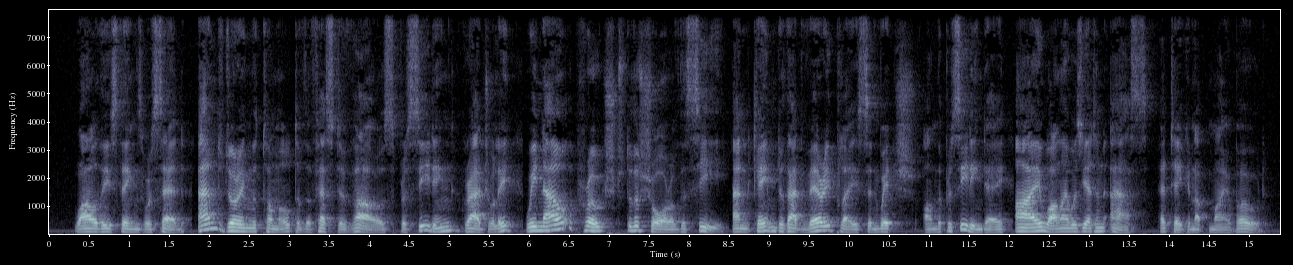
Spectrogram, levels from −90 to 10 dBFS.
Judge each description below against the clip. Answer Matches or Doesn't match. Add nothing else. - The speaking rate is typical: Matches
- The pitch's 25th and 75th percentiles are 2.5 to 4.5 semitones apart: Doesn't match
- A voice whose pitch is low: Matches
